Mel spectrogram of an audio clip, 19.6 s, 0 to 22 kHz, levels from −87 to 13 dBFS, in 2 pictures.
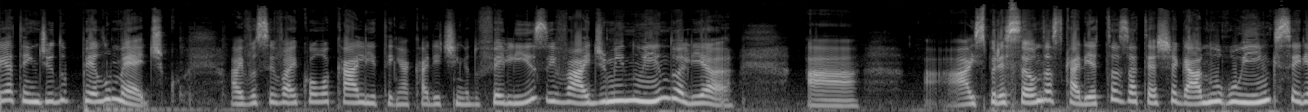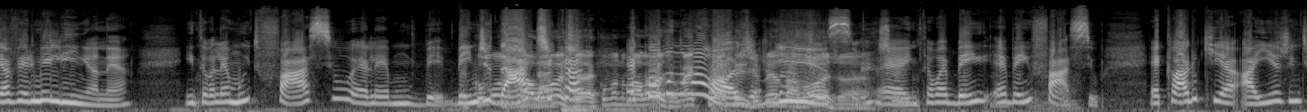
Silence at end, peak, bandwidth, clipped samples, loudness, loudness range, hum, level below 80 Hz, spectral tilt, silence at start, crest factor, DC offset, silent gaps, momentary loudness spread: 0 s; -8 dBFS; 18.5 kHz; under 0.1%; -21 LUFS; 5 LU; none; -46 dBFS; -3 dB/octave; 0 s; 12 dB; under 0.1%; none; 10 LU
